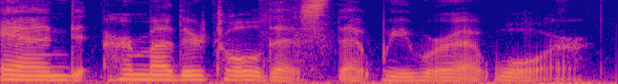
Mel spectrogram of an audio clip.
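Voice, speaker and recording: A woman speaks fairly slowly in a very deep, low voice with a dark, mellow tone and vocal fry. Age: 80s+. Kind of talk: interview answer, personal memories. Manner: slow, hesitant.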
